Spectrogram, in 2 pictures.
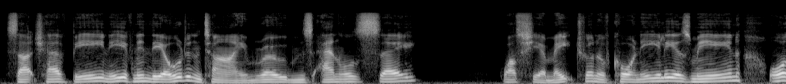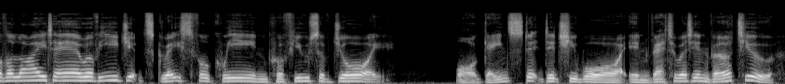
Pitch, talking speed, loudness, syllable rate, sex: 130 Hz, 145 wpm, -16 LUFS, 4.0 syllables/s, male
